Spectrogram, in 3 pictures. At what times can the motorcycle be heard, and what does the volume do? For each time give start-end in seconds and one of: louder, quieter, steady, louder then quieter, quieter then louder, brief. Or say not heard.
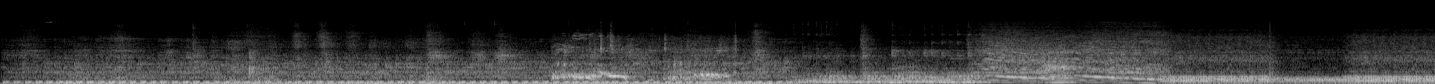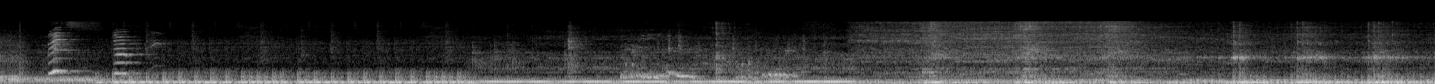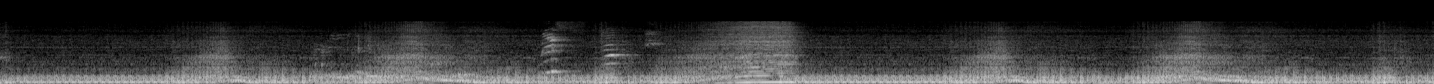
0.0-43.0 louder.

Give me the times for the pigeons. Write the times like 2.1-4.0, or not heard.
5.5-7.4, 20.5-22.4, 31.8-33.5.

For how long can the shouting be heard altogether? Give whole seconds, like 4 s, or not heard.
3 s.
